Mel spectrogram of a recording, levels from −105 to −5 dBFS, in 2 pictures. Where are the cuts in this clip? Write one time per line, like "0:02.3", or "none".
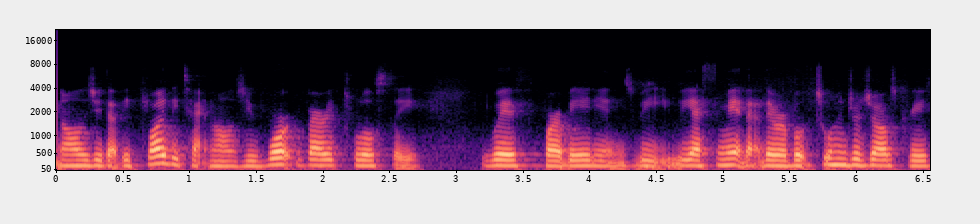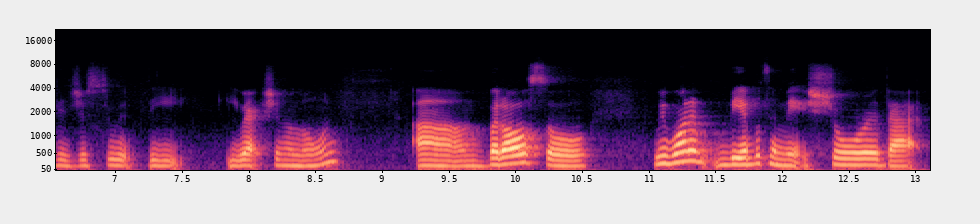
none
